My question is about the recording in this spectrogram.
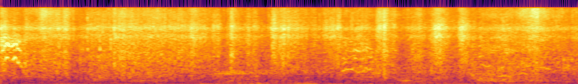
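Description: Rustling and scraping of nylon webbing and a plastic poncho as a litter strap is pulled through its buckle and cinched tight, with a few sharp clicks and faint voices.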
